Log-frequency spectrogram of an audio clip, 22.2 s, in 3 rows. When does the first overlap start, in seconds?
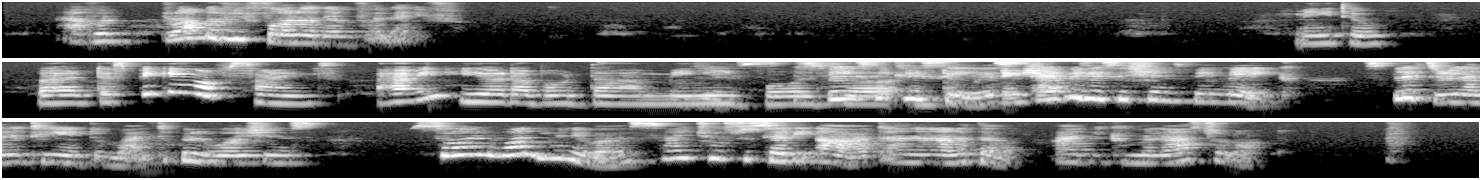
10.8 s

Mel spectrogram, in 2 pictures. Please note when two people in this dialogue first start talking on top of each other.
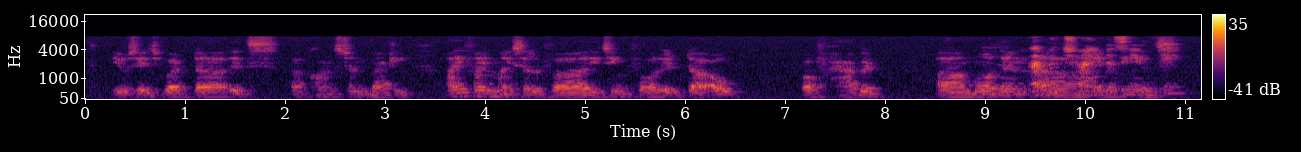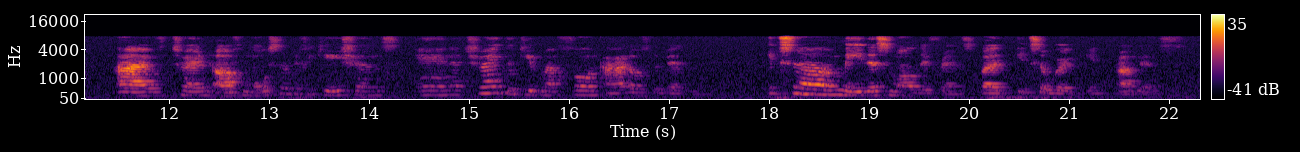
8.9 s

